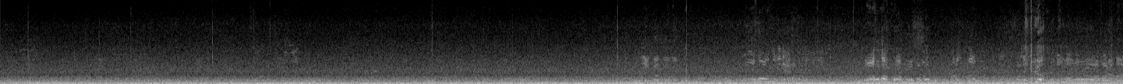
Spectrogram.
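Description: Steady low outdoor rumble with distant players' shouts and calls across the field, coming in from about halfway and growing more frequent near the end.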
